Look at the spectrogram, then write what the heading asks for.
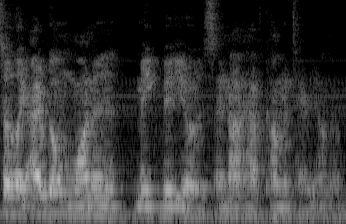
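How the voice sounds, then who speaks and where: Speech moves at a fairly slow pace. Audible room echo and noticeable background noise are present. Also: man. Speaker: backyard wrestler and channel host. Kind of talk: casual chat. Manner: monotone.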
